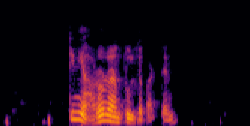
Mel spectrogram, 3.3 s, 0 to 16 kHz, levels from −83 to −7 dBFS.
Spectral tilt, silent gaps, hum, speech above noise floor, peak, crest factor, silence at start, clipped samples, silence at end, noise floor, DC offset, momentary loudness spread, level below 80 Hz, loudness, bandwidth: -8 dB/octave; none; none; 45 dB; -10 dBFS; 20 dB; 0.9 s; under 0.1%; 1 s; -72 dBFS; under 0.1%; 15 LU; -66 dBFS; -28 LUFS; 7.2 kHz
